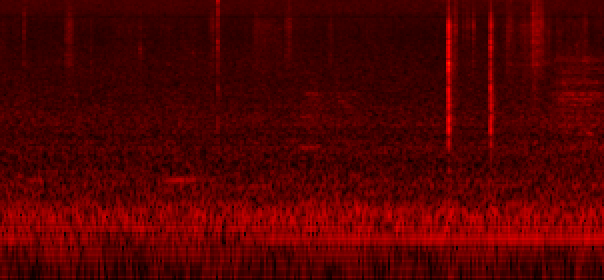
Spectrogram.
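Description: A small plastic stitch marker clicks softly.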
